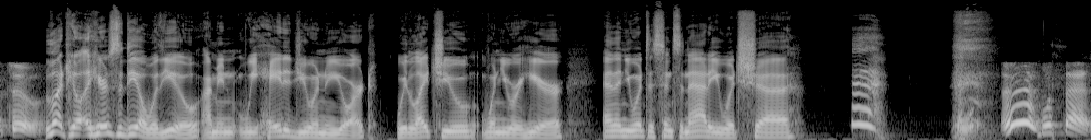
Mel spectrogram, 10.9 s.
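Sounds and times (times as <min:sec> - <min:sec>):
speech: 0:00.1 - 0:08.0, 0:10.7 - 0:10.9
man clearing his throat: 0:09.6 - 0:10.0.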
